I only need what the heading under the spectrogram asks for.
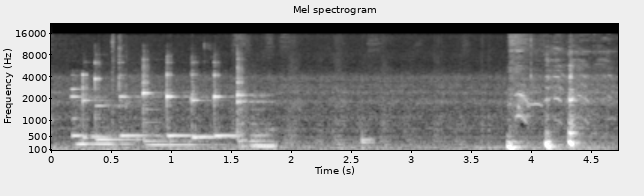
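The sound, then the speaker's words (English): A phone goes off, a short melodic ringtone over a low buzzing rattle as it vibrates against a desk, followed by a pause and then three quick, loud bumps. “I gotta put my phone up on something. So there's a vibrator through the desk.”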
